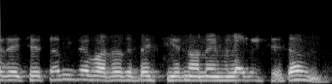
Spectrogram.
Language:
Maithili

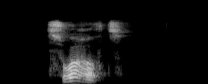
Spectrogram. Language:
Kabyle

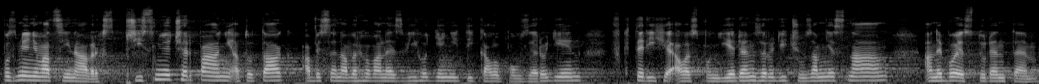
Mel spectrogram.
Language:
Czech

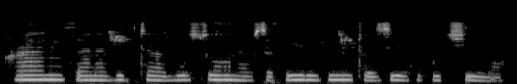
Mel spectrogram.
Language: Swahili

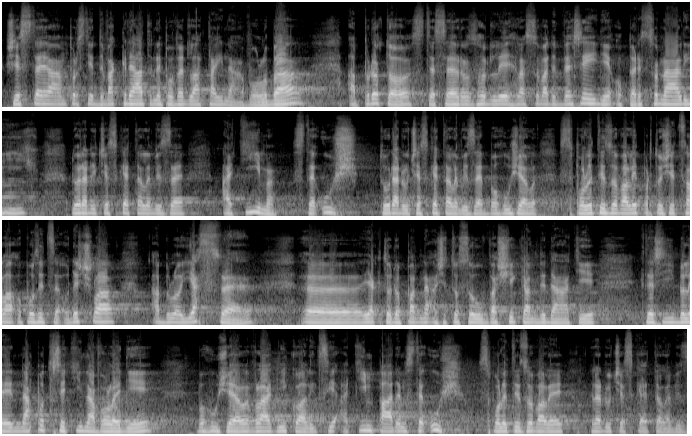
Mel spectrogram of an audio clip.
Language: Czech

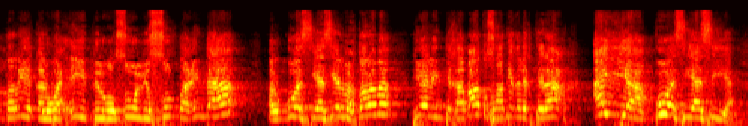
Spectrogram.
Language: Arabic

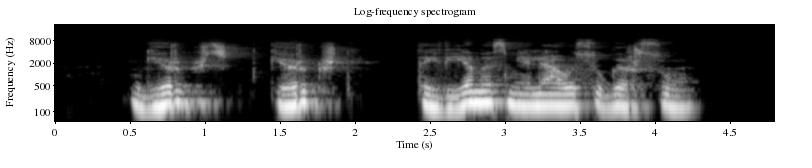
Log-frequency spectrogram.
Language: Lithuanian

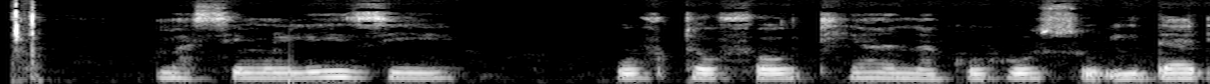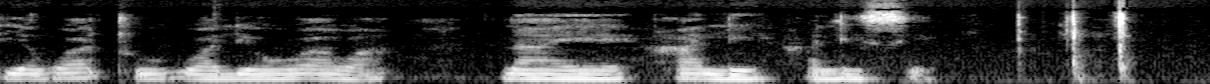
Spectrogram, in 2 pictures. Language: Swahili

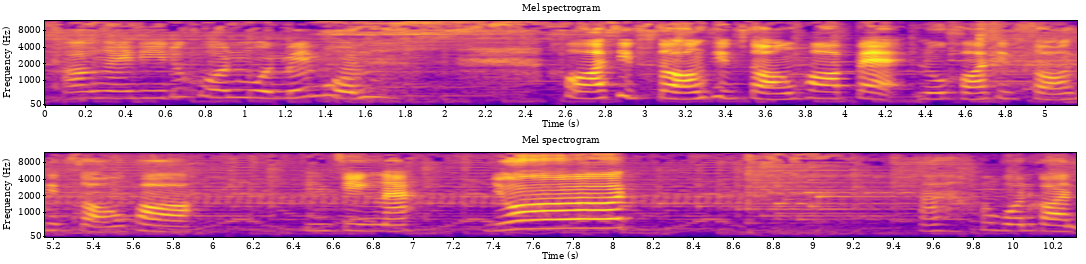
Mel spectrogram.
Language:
Thai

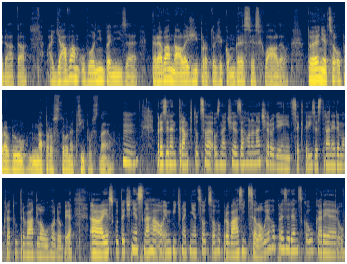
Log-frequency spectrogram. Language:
Czech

